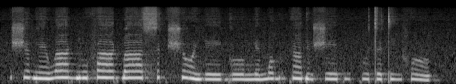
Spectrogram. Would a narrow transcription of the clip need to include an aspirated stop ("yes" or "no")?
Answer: no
